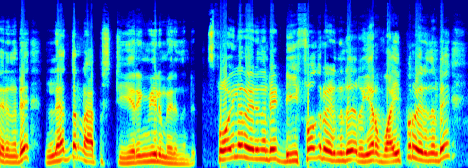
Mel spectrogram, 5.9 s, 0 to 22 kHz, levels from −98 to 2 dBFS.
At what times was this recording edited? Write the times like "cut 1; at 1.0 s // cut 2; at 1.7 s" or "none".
cut 1; at 2.5 s

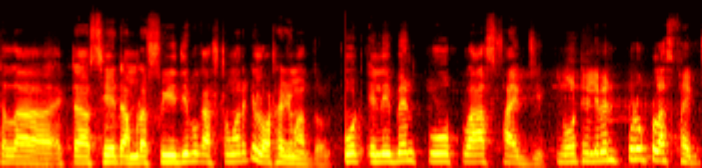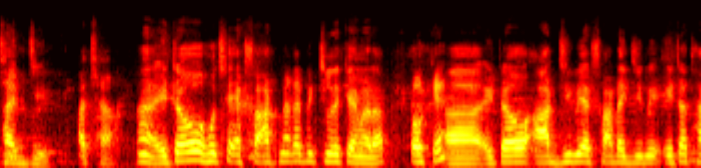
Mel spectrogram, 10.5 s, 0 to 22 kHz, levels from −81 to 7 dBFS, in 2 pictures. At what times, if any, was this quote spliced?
cut 1; at 2.6 s

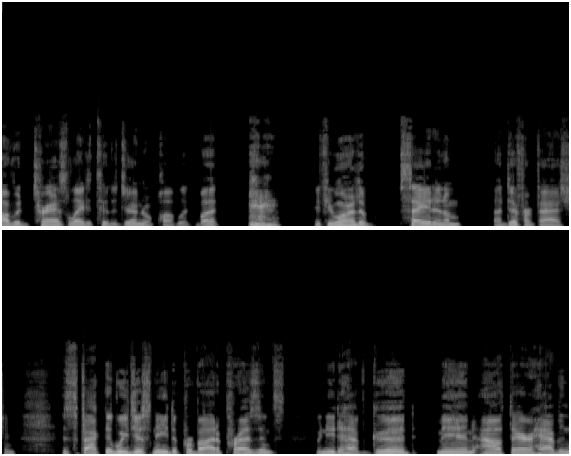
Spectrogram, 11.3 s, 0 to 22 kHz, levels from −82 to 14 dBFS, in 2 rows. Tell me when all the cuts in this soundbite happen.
none

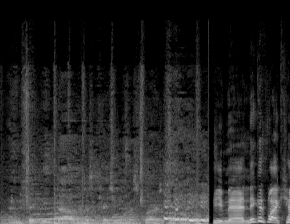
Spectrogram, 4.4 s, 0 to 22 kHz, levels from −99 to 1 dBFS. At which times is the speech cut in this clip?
cut 1; at 3.1 s

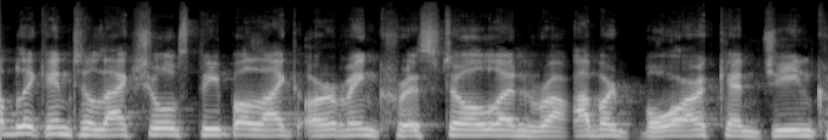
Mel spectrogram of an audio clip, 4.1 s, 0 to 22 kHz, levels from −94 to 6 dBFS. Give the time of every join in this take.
none

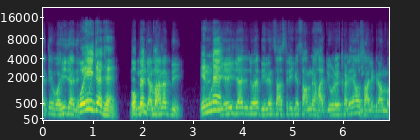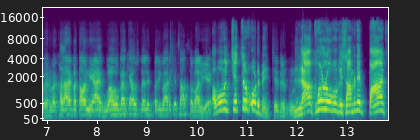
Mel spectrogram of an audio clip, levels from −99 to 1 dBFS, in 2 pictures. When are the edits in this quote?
none

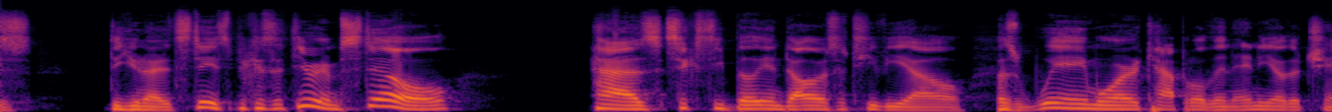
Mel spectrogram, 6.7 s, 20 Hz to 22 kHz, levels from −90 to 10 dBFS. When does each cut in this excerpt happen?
cut 1; at 3.3 s // cut 2; at 5.0 s

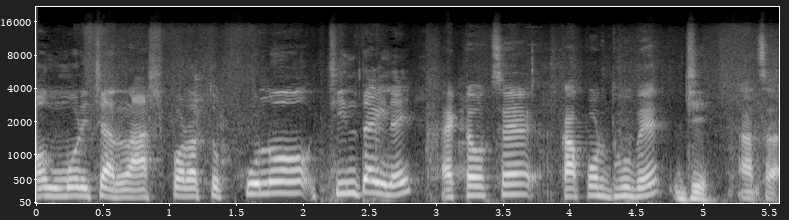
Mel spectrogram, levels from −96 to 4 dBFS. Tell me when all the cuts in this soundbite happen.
cut 1; at 2.9 s

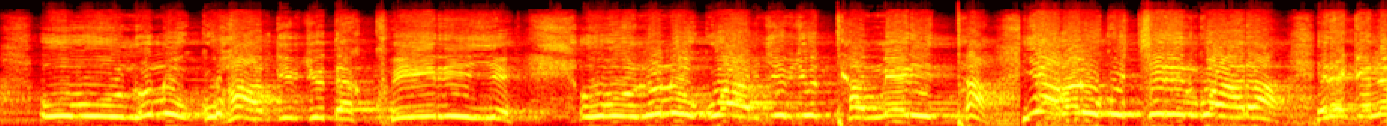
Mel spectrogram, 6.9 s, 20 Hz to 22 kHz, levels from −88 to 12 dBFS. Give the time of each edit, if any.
cut 1; at 5.0 s

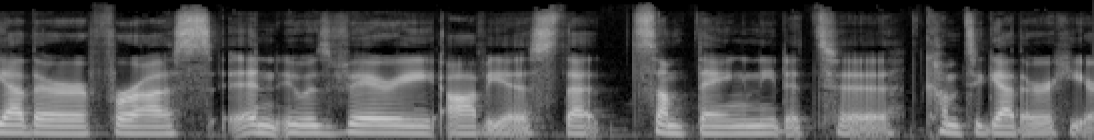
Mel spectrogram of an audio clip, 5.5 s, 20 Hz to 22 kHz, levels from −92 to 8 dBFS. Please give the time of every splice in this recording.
cut 1; at 4.6 s

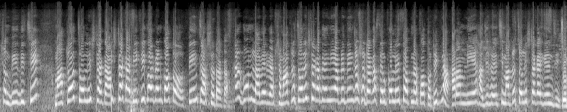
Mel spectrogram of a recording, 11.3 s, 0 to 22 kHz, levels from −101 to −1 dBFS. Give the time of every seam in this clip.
cut 1; at 2.3 s // cut 2; at 4.8 s // cut 3; at 9.0 s

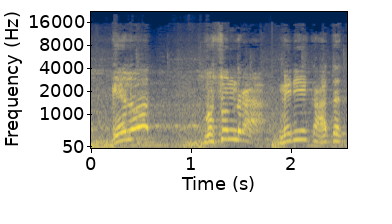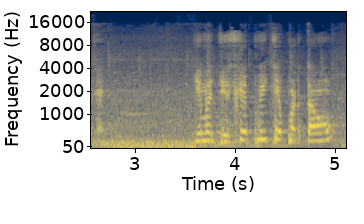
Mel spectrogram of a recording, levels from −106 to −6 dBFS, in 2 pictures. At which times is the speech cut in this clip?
cut 1; at 1.7 s

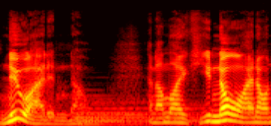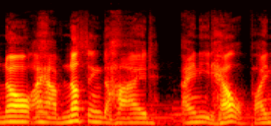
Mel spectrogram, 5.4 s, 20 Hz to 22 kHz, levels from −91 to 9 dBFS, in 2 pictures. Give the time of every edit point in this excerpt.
cut 1; at 4.4 s

